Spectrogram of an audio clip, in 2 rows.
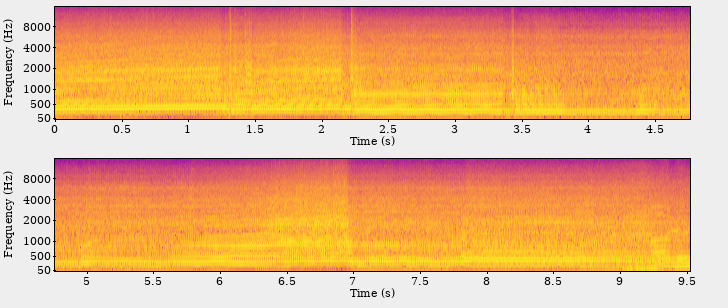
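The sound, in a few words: Ducati Panigale V4 Speciale motorcycle engine revving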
